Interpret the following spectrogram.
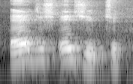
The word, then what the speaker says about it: Aedes aegypti: né o édes egípcio é até escrito aedes aegypti mas a pronúncia é Edis egípcio e também tem o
